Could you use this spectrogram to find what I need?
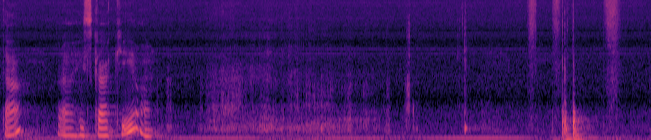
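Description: A woman speaks calmly into a nearby microphone.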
